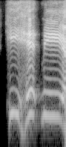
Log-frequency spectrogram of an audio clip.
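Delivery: high-pitched imitated kid tattling; lightly voiced kid complaining to the teacher; whiny kid. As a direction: mimic a child telling on a classmate.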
